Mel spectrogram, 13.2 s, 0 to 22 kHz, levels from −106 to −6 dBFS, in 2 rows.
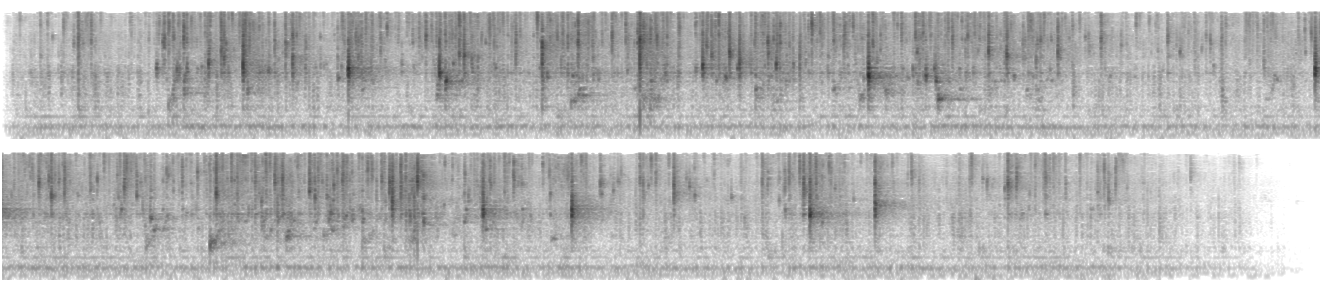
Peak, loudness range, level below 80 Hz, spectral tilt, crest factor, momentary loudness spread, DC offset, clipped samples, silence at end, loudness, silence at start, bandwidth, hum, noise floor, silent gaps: -4 dBFS; 6 LU; -88 dBFS; 4 dB/octave; 34 dB; 15 LU; under 0.1%; under 0.1%; 0.8 s; -34 LUFS; 0.05 s; 17 kHz; none; -74 dBFS; none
